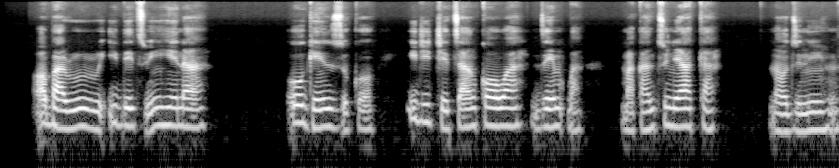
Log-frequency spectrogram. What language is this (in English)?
Igbo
